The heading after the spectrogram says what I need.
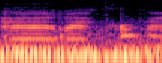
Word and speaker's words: Arachova: Estamos en el pueblo llamado Arajova, Arajova, lo pronunciarían ustedes.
